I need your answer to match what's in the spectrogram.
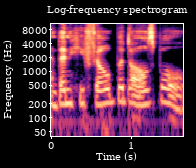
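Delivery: plain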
